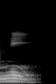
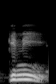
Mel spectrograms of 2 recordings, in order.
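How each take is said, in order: First: The word begins with an n sound. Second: The word begins with a k sound. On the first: The speaker calls it right. "केवल नी" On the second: The speaker calls it wrong. "ऐसा नहीं बोलना"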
